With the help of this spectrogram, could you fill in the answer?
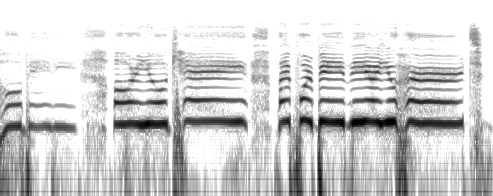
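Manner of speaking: put-on high, loud gushing baby talk, slowed at the end; mock a fussing mother's baby voice; coddling mom. Mom rushing to her stumbling toddler, mock gushing.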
